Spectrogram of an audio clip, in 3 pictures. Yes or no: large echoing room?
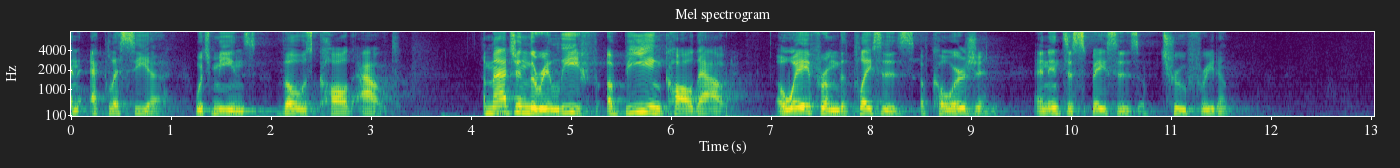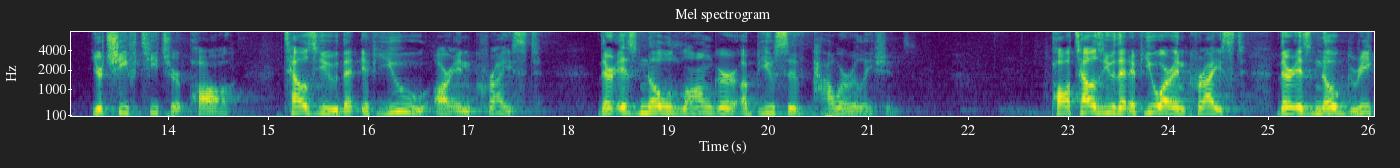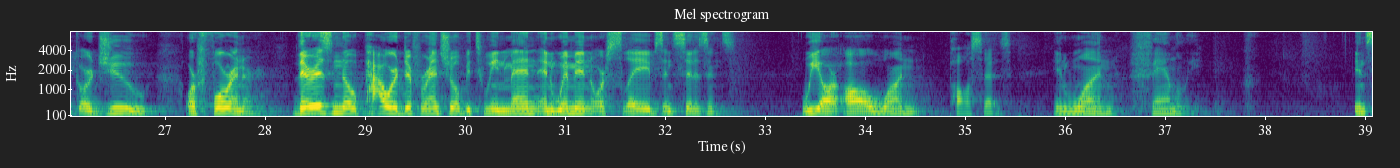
yes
